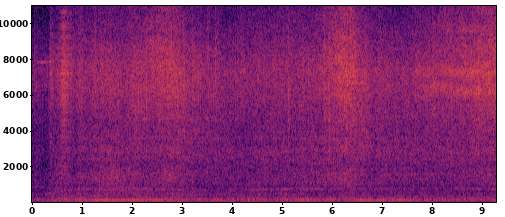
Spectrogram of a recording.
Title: Exhaust Leak | AL DW447 On Bus Route 269 Part 8 (3)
